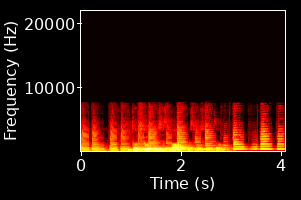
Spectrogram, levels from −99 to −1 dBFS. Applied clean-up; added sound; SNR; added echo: none; Wind instrument, woodwind instrument; 10 dB; reverberation time 0.8 s.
